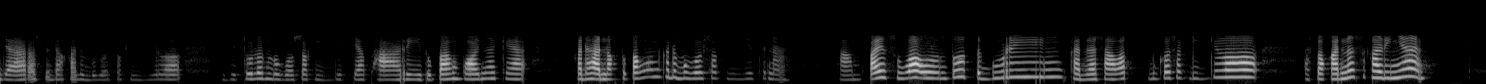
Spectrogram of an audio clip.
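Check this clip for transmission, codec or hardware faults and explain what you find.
One transmission fault stands out in this telephone-band speech, which is capped at 4 kHz by its G.711 coding. Packet loss with pitch repetition occurs from 10.36 to 10.40 s, where about 40 ms of audio went missing, which fits two lost 20 ms packets. To bridge the gap, the receiver replayed the last pitch period it had received, over and over. Because the gap is so short, the result is a brief, slightly held, buzzy tone in place of the lost speech.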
